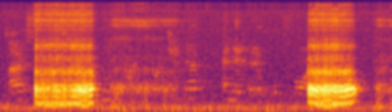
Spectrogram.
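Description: Two loud rattling, buzzing breaths about four seconds apart with quiet between them; snoring from a small dog.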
